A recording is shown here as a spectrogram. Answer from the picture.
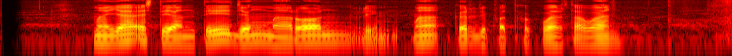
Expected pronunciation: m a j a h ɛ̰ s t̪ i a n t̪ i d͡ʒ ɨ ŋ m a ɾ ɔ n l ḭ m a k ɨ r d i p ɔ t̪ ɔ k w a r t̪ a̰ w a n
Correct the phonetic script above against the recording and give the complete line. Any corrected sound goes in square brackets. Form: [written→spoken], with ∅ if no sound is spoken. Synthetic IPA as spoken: m a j a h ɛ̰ s t̪ i a n t̪ i d͡ʒ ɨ ŋ m a ɾ ɔ n l ḭ m a k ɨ r d i p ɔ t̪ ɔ k w a r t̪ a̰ w a n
